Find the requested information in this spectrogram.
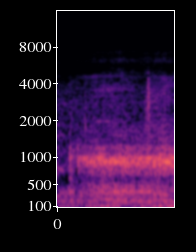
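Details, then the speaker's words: A young child, asleep and snoring: a single sustained, whistling, nasal-sounding breath in a quiet room. "ঘুম পেয়ে গেছে হ্যাঁ উফ বাবা ওই ঘুমিয়ে পড়েছে আবার ভুল করে ঘুমিয়ে ঘুমানোর কথা বললাম দেখো নাক ডাকছে দেখো শোনো ঘুমাবে পরে চলে আসো খাবে"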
